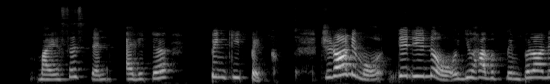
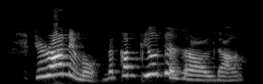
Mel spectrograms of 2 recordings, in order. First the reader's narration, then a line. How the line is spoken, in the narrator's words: cried my proofreader, Mikey Misprint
